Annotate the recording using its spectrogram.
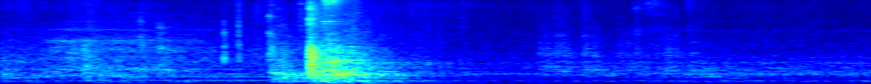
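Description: Pickerings lift car's sliding doors closing, ending in one loud thump about one and a half seconds in. After that there is only a faint steady background.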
